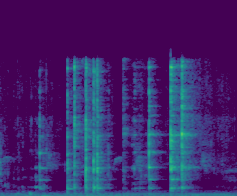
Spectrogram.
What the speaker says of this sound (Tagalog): Now I'm going to mix my sauce in here.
